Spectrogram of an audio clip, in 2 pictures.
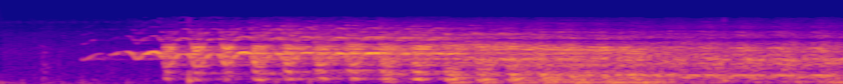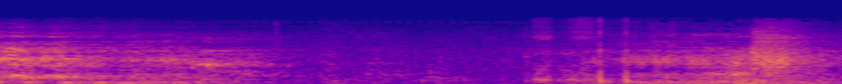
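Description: A horse whinnying: one long, wavering neigh that starts loud about half a second in and fades out over some three and a half seconds. A shorter, quieter sound follows near the end.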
